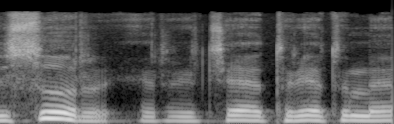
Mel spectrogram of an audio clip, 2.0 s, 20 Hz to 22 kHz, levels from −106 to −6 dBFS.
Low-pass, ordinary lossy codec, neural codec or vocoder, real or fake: 14.4 kHz; MP3, 96 kbps; vocoder, 44.1 kHz, 128 mel bands every 512 samples, BigVGAN v2; fake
